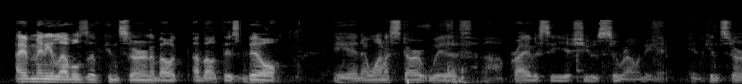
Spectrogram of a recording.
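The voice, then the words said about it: Raspy, strained voice. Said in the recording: “my voice is a little raspy ... I can't hear very well ... you're struggling like I am with your voice”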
